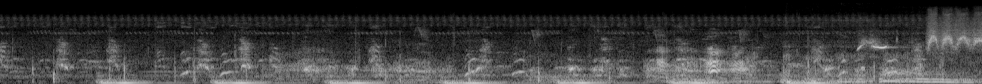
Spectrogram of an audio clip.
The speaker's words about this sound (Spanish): Oiga, hermano, todos los perros nos están ladrando, ¿no le parece muy raro? Pues sí. A mí nunca me había pasado eso.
